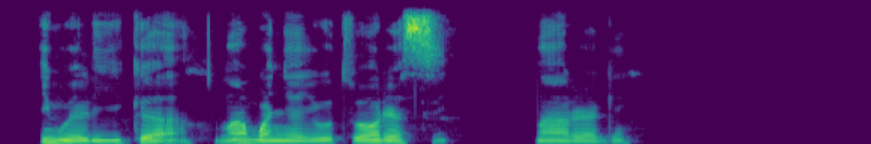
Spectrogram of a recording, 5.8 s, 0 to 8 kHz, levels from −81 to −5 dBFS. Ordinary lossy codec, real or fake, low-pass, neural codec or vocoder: none; real; 7.2 kHz; none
